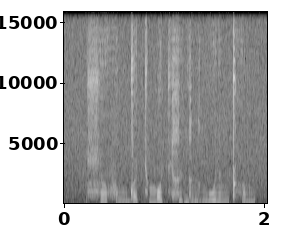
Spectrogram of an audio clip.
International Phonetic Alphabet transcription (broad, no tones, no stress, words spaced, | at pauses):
ɬə̃fəŋdɑc mɔcxʲɔɡʲũɡəŋ uɾʲũŋʈʰə̃m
